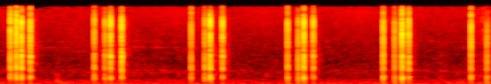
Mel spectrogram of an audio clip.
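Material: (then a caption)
Paper. Long nails tap and scratch the glossy card front cover of a large, solid paperback book. Sixteen short, dry, bright clicks come in quick clusters of two to four, each stopping almost instantly, over a quiet background.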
